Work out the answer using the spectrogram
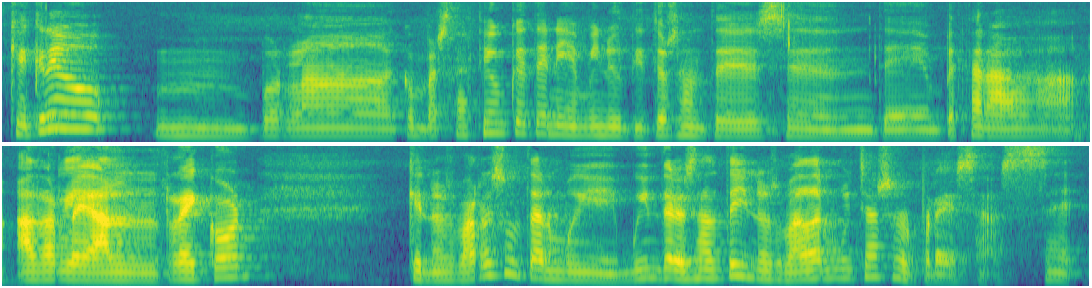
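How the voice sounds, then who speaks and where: A woman hosting a radio interview in a friendly way, with frequent "eh" fillers and soft "ujú" backchannels. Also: deep voice. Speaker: radio host.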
